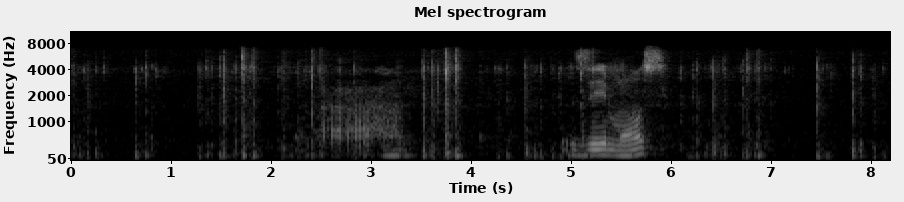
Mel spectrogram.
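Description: Typing on a computer keyboard: an irregular run of key clicks as words are typed, with a short spoken word about five seconds in.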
